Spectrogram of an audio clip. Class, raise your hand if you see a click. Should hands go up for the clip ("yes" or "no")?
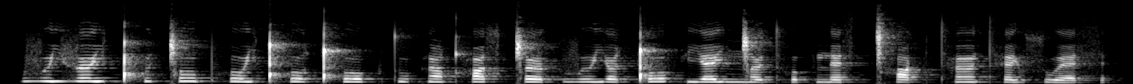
yes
